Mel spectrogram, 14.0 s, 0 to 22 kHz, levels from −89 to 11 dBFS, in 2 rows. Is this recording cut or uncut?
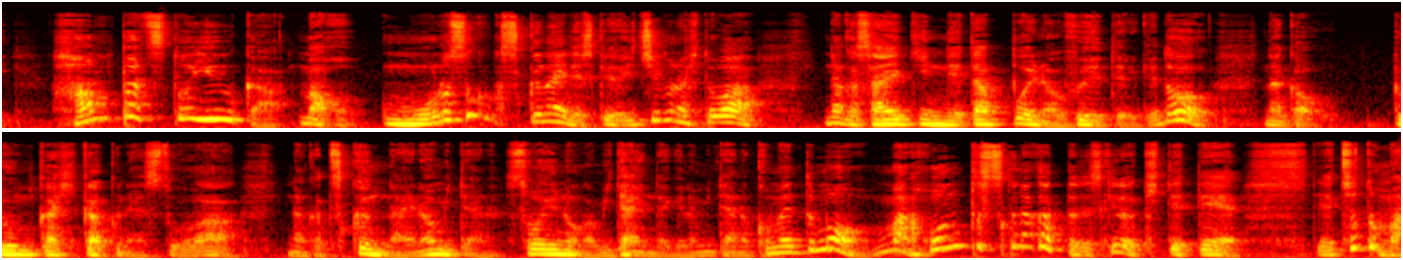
uncut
